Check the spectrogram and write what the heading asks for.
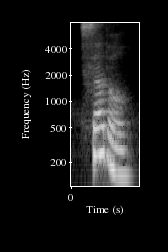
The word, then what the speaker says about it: subtle: How to pronounce that? Subtle.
